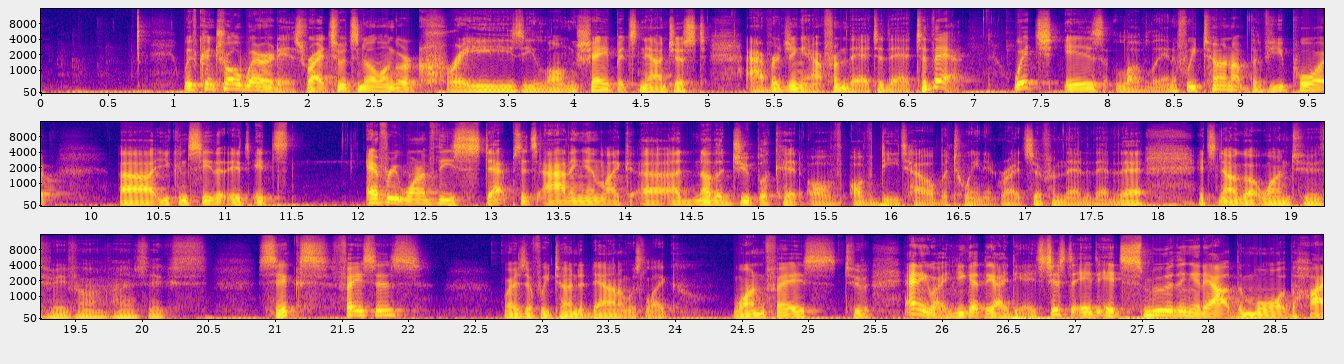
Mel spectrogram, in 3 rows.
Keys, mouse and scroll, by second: 0.0 scroll down 2, 0.2 middle click, 2.0 scroll up 1, 2.2 middle click, 2.5 scroll down 2, 3.3-3.7 scroll down 4, 3.6-4.1 scroll up 6, 4.0 middle click, 4.5 Tab, 5.4 click, 5.7 shift+click, 6.1 click, 6.5 click, 7.1 Tab, 7.4 scroll up 2, 8.7 click, 9.3 middle click, 10.7 click, 15.9-16.3 scroll up 5, 16.3 Tab, 17.0 click, 17.4 shift+click, 17.9-19.2 scroll up 2, 20.4 middle click, 21.2 Tab, 22.5 click, 22.7 click, 23.1 Tab, 24.6 click, 25.1 click, 27.1 Tab, 27.2 scroll down 3, 27.5 shift+middle click, 27.9 middle click, 28.6 scroll down 2, 28.8 middle click.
